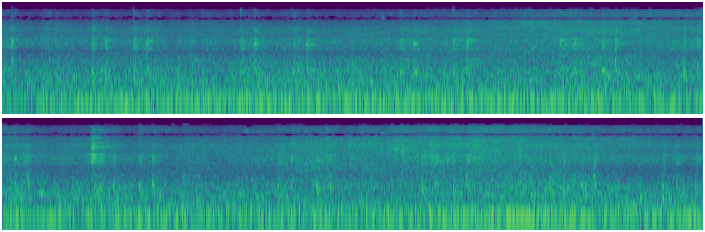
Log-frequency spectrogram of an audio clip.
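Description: Freight train cars rolling past at close range: a steady rumble of steel wheels on rail, with a regular clickety-clack of the wheels over the rail joints.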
